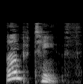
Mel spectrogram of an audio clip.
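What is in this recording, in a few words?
"umpteenth", British English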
